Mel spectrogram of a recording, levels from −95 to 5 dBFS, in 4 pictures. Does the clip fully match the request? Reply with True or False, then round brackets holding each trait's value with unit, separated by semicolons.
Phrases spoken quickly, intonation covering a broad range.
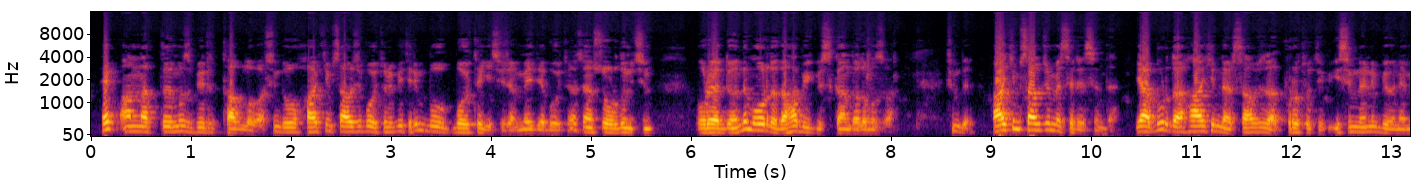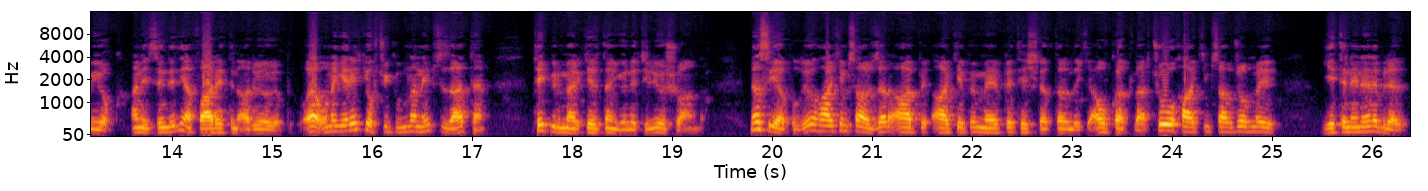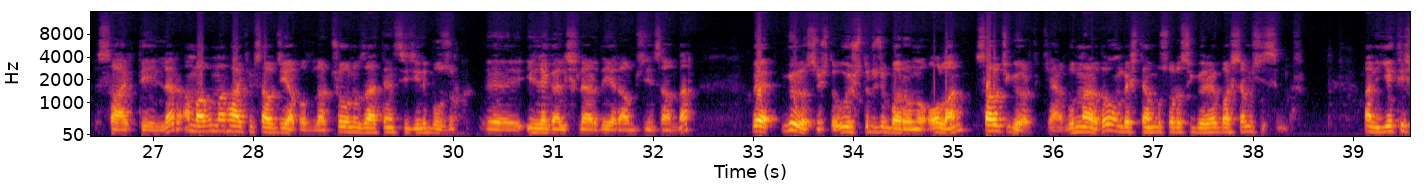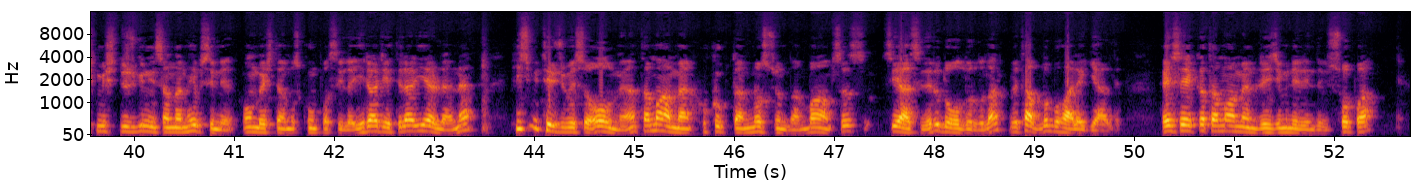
False (155 wpm; 4.4 semitones)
